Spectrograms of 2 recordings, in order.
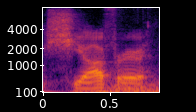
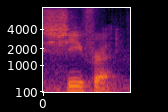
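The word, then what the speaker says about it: Siofra: Somebody recently told me that I've been mispronouncing Shiafra, and apparently in Irish, it's pronounced Shifra.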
